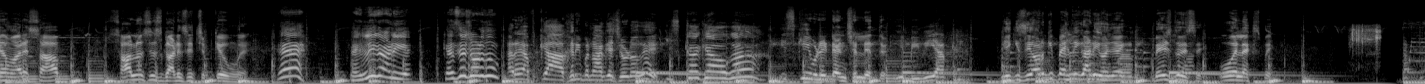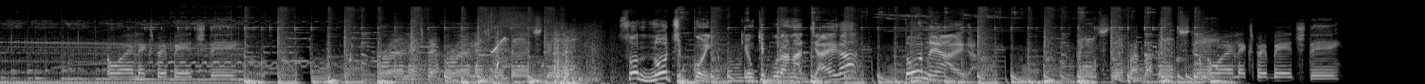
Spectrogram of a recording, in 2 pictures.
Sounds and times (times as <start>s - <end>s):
Music: 0.0s - 13.3s, 14.0s - 20.0s, 20.9s - 26.9s.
